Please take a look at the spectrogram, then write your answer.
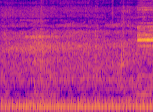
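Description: A motorcycle runs close by with a steady, pulsing engine putter that grows a little louder near the end.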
